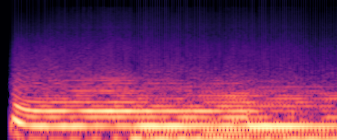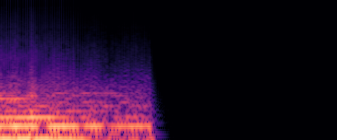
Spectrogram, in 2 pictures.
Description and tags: Cherno Alpha Distortion
Alpha, blume, Cherno, Distortion, electronic, felix, horn, Jaeger, mechanical, pacific-rim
